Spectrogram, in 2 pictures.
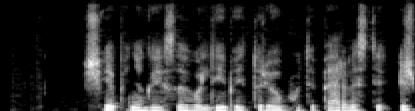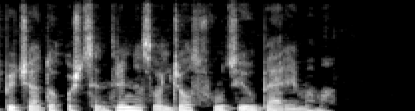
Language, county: Lithuanian, Marijampolė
